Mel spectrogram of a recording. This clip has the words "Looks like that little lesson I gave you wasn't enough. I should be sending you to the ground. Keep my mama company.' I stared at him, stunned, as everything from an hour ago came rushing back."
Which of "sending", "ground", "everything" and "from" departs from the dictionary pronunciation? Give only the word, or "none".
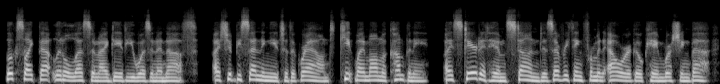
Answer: none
